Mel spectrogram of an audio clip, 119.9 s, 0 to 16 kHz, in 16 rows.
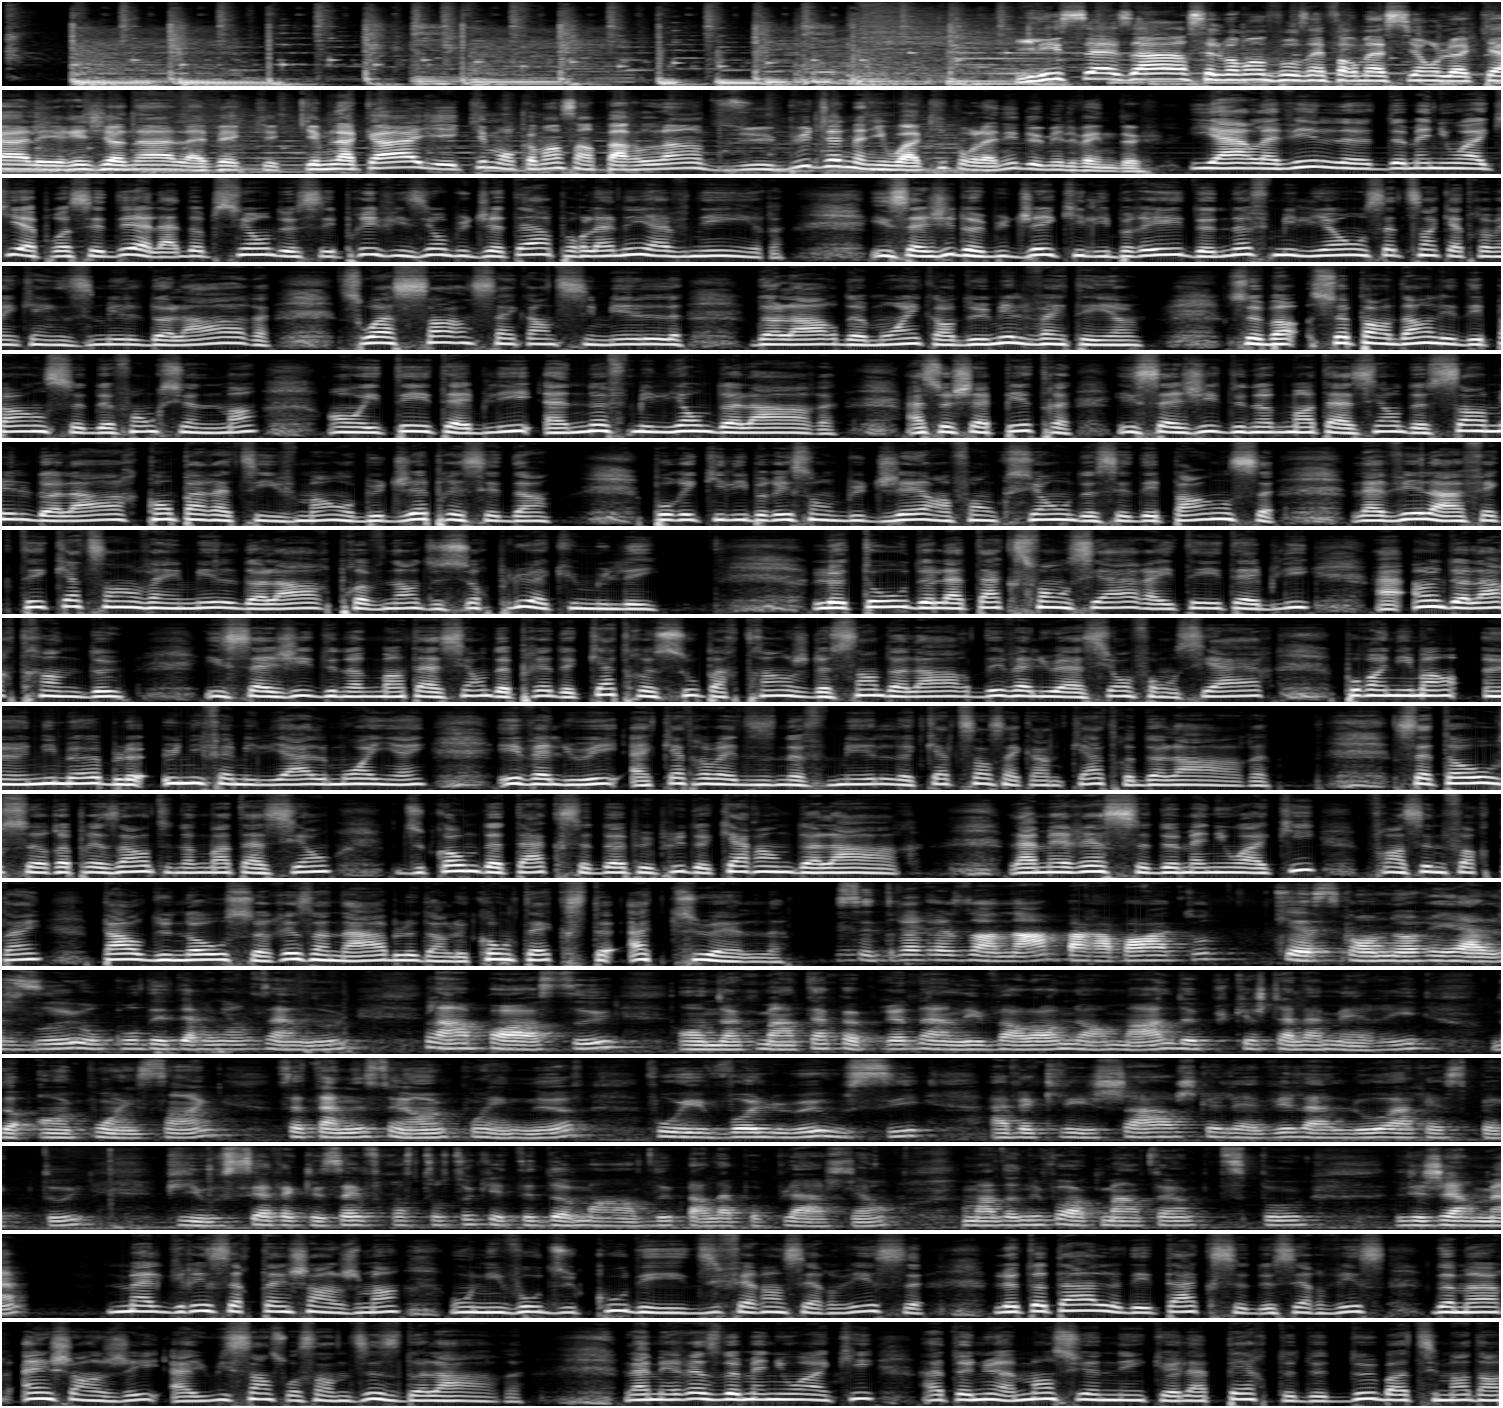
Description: Nouvelles locales - 14 décembre 2021 - 16 h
